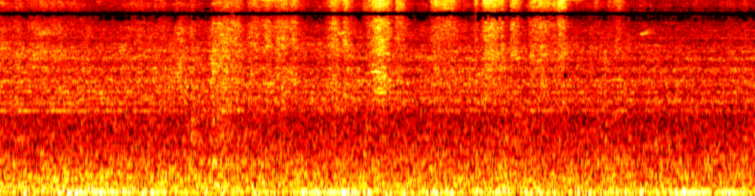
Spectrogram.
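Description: Loaded freight train of tank cars rolling past at close range: a steady, low rumble of wheels on rail.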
